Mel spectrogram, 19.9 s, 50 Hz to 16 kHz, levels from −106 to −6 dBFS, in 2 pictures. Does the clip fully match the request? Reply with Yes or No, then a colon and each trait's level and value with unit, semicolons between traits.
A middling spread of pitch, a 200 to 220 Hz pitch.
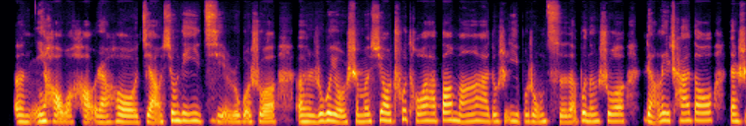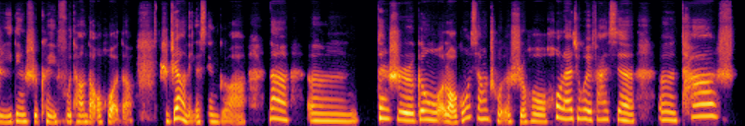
Yes: average, 3.4 semitones; high, 205 Hz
